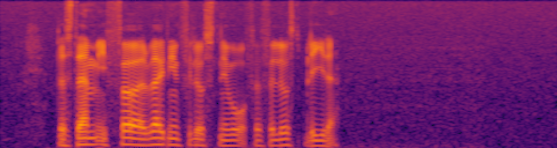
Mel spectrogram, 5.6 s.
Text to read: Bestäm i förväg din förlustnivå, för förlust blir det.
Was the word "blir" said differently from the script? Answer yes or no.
no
